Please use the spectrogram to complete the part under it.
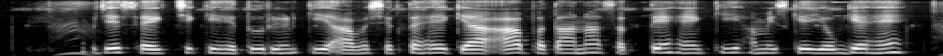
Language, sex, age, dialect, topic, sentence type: Hindi, female, 36-40, Garhwali, banking, question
